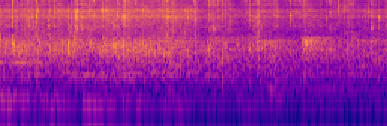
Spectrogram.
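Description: Applause for the teachers at a Christian kindergarten graduation and class promotion ceremony, a dense, steady crowd clapping that carries on throughout at a moderate distance.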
